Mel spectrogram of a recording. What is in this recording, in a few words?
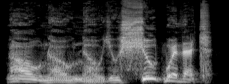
chatter positive; ranger; frag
